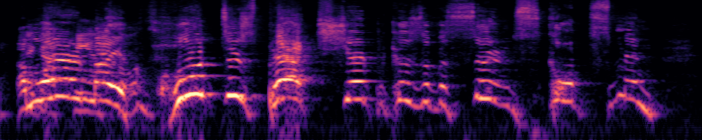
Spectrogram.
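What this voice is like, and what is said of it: Put-on Scottish accent. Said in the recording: “That's how you do it. That's the fucking accent. ... Pretty good.”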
